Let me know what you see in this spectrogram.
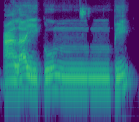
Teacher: mim sukun bertemu dengan huruf ba bacaan ikhfa safawi.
